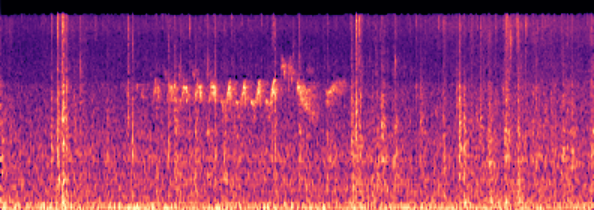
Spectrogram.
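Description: Steady rain hisses outdoors with occasional sharper drips and patters, while a bird chirps in a quick run of notes partway through. No one speaks.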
